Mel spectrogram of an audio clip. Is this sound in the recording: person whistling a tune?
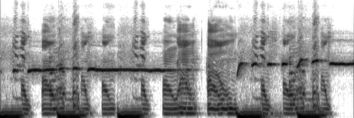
yes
